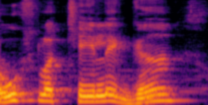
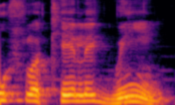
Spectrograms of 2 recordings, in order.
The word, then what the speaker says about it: Ursula K. Le Guin: E esse é um livro escrito em 1968 por uma mulher chamada Ursula K. Le Guin ou Ursula K. Le Guin, depende, eu vi várias pessoas pronunciando de várias formas e eu não achei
